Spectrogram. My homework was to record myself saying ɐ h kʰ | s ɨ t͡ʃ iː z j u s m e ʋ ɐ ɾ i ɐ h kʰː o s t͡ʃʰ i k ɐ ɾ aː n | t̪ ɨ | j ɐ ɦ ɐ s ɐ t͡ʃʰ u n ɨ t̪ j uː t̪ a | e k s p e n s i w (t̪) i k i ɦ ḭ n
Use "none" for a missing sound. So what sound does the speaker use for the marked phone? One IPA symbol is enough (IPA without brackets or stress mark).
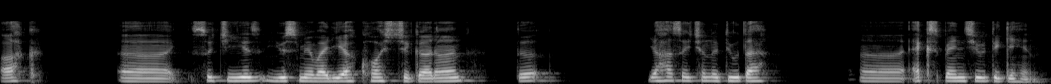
t̪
